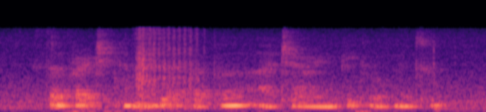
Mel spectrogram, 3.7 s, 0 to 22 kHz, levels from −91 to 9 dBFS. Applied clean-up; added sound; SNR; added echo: none; Livestock, farm animals, working animals; 16 dB; none.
